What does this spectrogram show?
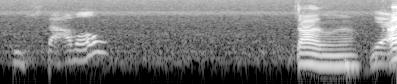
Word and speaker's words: Gustavo: G-U-S-T-A-V-O. Or I think it's pronounced Gustavo.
